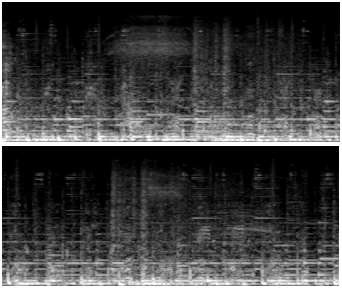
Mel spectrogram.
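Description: Horse hooves clip-clopping at a run with an occasional whinny in Red Dead Redemption II, set against a dense, steady bed of game music and ambience throughout.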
